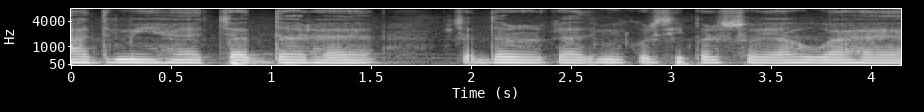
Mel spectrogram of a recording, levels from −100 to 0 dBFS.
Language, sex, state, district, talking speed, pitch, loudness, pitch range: Hindi, male, Chandigarh, Chandigarh, 190 wpm, 145 Hz, -16 LUFS, 140-150 Hz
